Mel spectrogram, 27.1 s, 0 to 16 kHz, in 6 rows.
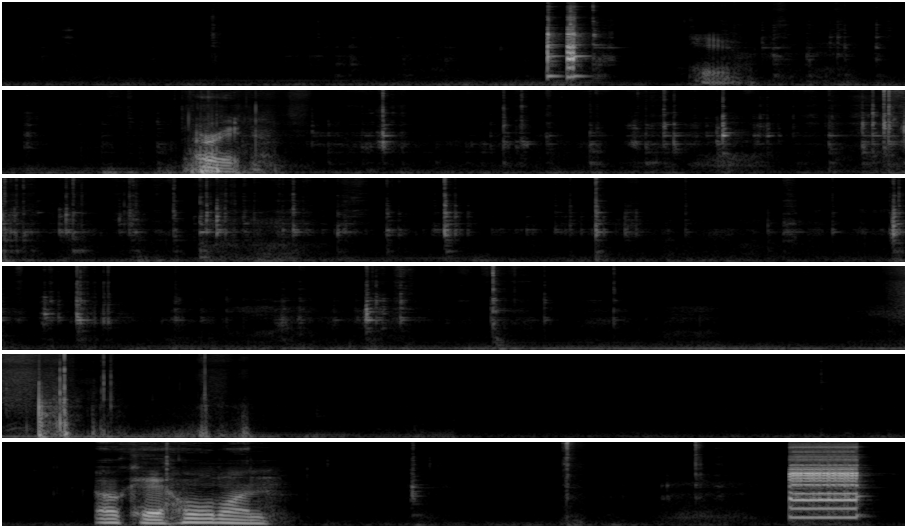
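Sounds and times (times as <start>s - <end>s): low alarm buzz: 26.5s - 26.9s.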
